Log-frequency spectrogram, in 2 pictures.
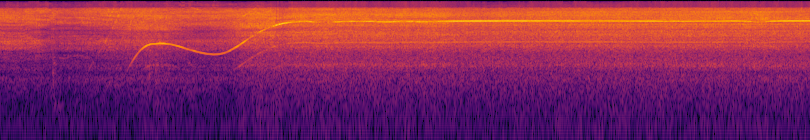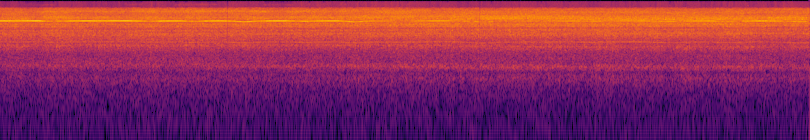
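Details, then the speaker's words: High-speed dental drill winding up to a steady whine over hissing water spray, cutting to amputate the distobuccal root of a maxillary first molar with periodontal bone loss; the other roots were endodontically treated. "We now begin by making the cut for the root resection."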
